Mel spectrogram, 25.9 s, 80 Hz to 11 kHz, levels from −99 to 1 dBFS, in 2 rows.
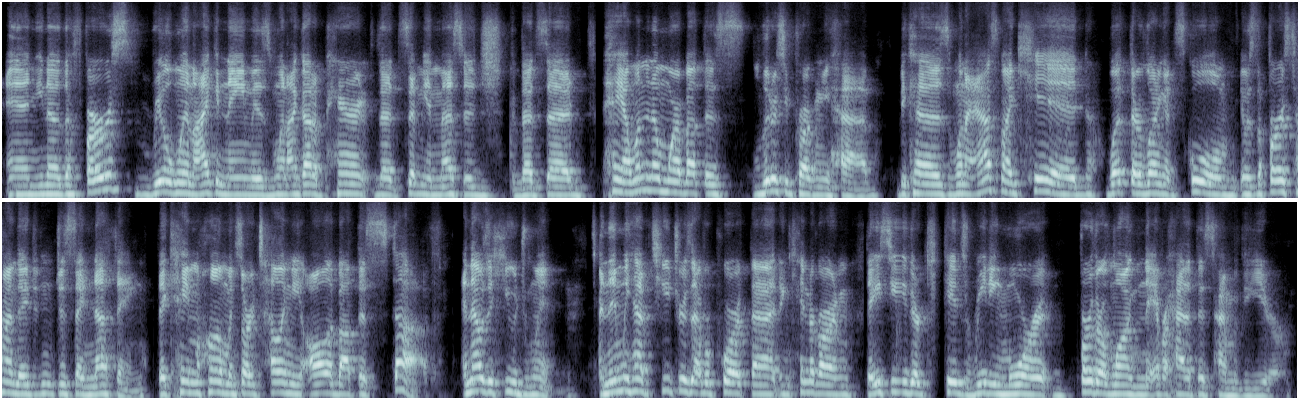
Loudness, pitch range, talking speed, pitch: -19 LUFS, 140-170 Hz, 235 wpm, 155 Hz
